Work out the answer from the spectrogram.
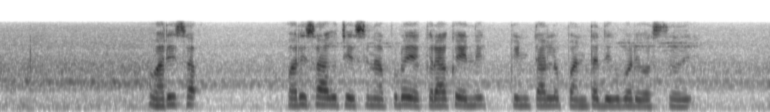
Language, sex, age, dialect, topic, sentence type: Telugu, female, 25-30, Telangana, agriculture, question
